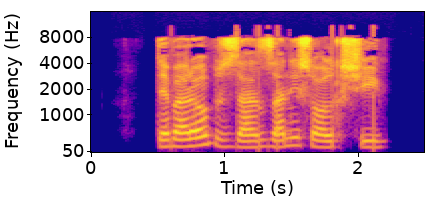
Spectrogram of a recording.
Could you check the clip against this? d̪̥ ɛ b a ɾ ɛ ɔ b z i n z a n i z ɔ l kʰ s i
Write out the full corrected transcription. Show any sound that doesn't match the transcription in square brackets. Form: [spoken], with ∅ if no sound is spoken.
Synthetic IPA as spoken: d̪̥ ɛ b a ɾ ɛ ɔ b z [a] n z a n i [s] ɔ l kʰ [ʃ] i

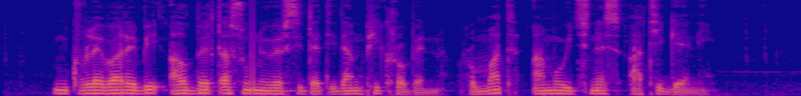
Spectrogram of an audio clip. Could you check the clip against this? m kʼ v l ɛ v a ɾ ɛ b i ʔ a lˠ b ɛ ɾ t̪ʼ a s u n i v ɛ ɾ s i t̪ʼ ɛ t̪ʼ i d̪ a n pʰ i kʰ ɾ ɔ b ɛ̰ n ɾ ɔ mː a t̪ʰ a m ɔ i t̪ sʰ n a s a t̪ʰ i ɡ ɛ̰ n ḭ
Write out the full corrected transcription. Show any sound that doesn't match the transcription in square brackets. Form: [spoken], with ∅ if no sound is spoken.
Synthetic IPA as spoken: m kʼ v l ɛ v a ɾ ɛ b i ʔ a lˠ b ɛ ɾ t̪ʼ a s u n i v ɛ ɾ s i t̪ʼ ɛ t̪ʼ i d̪ a n pʰ i kʰ ɾ ɔ b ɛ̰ n ɾ ɔ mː a t̪ʰ a m ɔ i t̪ sʰ n [ɛ] s a t̪ʰ i ɡ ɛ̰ n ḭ

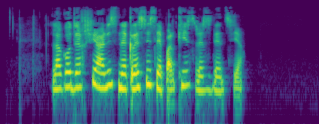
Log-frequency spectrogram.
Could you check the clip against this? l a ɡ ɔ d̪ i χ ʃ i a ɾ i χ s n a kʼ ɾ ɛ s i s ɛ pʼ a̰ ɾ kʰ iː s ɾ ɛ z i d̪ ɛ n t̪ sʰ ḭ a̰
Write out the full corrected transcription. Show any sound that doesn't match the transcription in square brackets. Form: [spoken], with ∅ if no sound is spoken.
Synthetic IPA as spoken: l a ɡ ɔ d̪ [ɛ] χ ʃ i a ɾ i [∅] s n [ɛ] kʼ ɾ ɛ s i s ɛ pʼ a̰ ɾ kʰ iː s ɾ ɛ z i d̪ ɛ n t̪ sʰ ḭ a̰

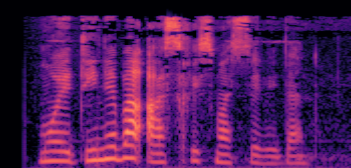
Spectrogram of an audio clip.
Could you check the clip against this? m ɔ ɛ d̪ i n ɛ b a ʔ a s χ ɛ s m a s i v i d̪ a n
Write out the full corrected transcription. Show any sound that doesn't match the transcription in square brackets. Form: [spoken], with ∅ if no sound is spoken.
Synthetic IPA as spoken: m ɔ ɛ d̪ i n ɛ b a ʔ a s χ [i] s m a s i v i d̪ a n

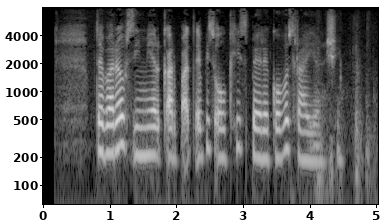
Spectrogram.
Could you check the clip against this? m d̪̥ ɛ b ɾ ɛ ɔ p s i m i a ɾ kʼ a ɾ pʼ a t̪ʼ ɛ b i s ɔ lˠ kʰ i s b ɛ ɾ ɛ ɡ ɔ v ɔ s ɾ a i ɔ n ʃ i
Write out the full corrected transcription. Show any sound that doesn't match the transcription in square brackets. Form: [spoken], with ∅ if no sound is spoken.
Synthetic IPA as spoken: m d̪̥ ɛ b ɾ ɛ ɔ p s i m i [ɛ] ɾ kʼ a ɾ pʼ a t̪ʼ ɛ b i s ɔ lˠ kʰ i s b ɛ ɾ ɛ ɡ ɔ v ɔ s ɾ a i ɔ n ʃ i

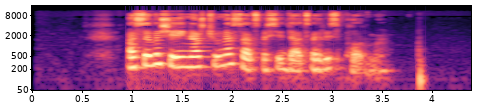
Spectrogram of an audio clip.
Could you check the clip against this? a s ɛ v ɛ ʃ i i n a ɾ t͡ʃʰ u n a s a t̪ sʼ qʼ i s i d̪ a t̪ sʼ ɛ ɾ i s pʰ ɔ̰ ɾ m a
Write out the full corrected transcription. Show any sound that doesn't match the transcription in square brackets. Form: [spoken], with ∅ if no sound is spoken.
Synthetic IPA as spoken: a s ɛ v ɛ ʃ [ɛ] i n a ɾ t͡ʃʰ u n a s a t̪ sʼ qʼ i s i d̪ a t̪ sʼ ɛ ɾ i s pʰ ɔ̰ ɾ m a

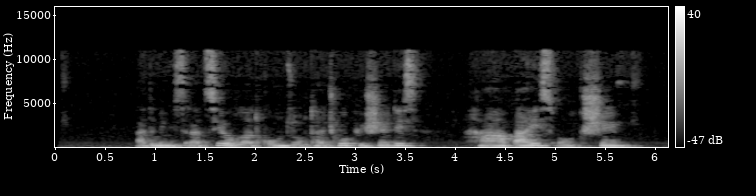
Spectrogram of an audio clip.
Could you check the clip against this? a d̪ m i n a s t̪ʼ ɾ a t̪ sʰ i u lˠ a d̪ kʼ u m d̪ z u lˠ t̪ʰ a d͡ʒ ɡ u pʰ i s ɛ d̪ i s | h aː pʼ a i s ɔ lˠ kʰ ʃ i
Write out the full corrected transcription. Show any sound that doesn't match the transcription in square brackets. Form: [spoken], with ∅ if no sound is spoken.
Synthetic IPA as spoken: a d̪ m i n [i] s t̪ʼ ɾ a t̪ sʰ i u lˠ a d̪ kʼ u [n] d̪ z u lˠ t̪ʰ a d͡ʒ ɡ u pʰ i [ʃ] ɛ d̪ i s | h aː pʼ a i s ɔ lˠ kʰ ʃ i

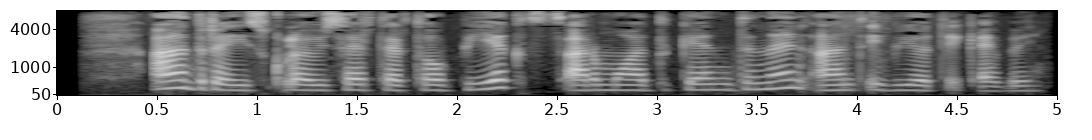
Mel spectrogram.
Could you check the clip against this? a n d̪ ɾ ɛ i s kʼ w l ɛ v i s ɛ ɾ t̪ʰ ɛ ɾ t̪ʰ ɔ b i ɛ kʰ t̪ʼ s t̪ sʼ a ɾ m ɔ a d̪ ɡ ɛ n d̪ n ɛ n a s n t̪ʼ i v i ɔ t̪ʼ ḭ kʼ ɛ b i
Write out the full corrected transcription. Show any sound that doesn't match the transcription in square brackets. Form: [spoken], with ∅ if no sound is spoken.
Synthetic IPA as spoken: a n d̪ ɾ ɛ i s kʼ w l ɛ v i s ɛ ɾ t̪ʰ ɛ ɾ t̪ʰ ɔ b i ɛ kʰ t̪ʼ s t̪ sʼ a ɾ m ɔ a d̪ ɡ ɛ n d̪ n ɛ n a [∅] n t̪ʼ i [b] i ɔ t̪ʼ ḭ kʼ ɛ b i

